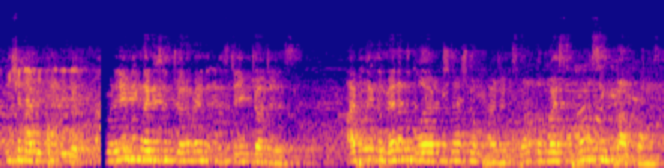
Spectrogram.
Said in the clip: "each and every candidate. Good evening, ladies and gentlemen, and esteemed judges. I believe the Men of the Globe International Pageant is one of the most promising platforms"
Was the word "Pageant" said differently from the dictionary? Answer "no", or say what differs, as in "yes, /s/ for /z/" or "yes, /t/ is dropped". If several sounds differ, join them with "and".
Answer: yes, /n/ is dropped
